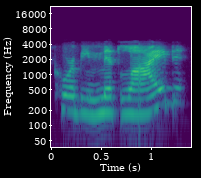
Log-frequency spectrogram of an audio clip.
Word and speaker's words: Mitleid: The last name is pronounced Corbie Mitleid, okay.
